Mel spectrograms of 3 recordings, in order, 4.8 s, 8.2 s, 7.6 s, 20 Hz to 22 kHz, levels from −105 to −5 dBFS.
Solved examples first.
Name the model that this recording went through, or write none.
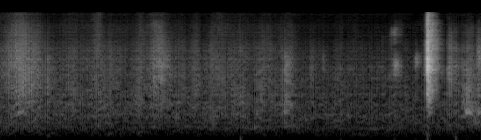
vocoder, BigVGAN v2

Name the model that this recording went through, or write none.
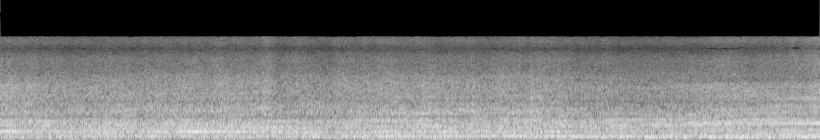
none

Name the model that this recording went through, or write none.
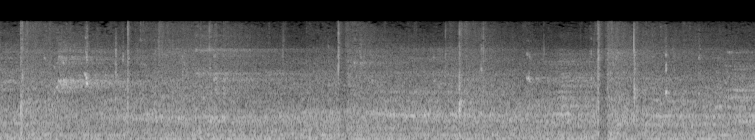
vocoder, BigVGAN v2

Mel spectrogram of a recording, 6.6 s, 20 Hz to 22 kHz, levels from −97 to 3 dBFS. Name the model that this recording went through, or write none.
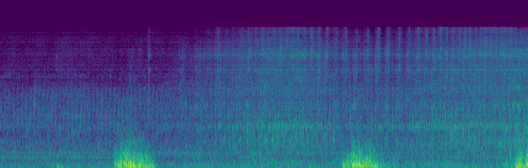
codec, HILCodec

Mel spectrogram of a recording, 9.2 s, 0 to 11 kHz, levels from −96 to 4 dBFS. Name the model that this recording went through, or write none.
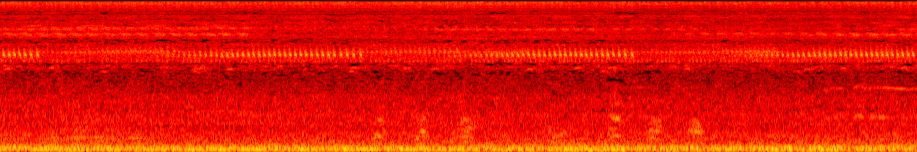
none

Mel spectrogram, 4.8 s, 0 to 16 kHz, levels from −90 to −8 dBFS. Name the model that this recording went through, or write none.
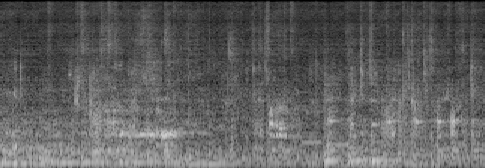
codec, SNAC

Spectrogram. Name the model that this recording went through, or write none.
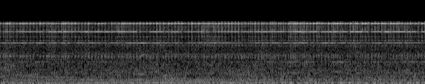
none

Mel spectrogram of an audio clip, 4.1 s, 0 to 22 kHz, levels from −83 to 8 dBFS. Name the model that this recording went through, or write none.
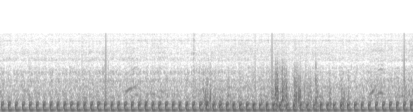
vocoder, BigVGAN v2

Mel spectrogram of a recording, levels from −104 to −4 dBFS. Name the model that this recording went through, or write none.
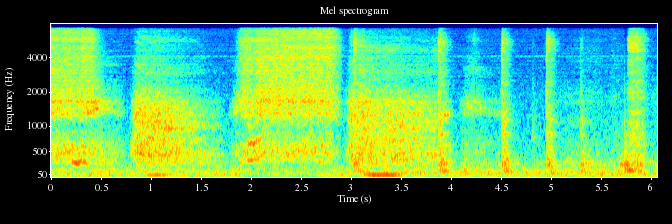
vocoder, Vocos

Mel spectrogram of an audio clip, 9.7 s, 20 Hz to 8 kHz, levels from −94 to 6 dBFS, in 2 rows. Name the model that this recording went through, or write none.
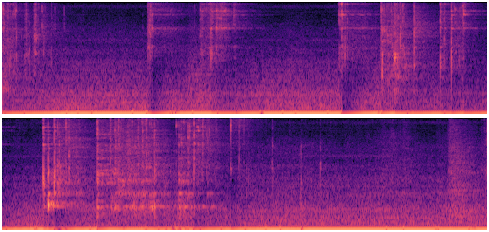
vocoder, BigVGAN v2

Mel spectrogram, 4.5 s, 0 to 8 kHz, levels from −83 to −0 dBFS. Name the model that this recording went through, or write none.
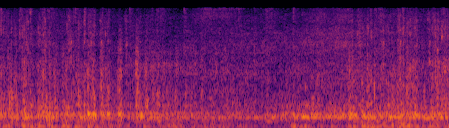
none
